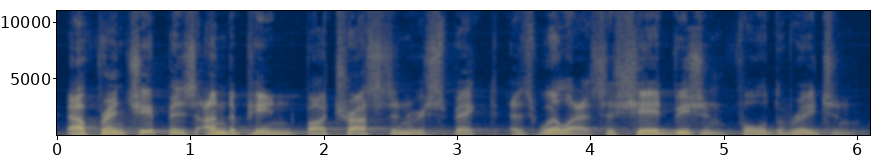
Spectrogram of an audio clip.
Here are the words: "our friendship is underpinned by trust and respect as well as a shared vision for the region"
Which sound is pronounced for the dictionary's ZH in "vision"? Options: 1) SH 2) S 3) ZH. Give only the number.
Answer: 3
